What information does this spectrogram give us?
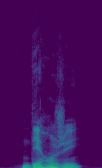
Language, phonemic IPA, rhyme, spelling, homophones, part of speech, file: French, /de.ʁɑ̃.ʒe/, -e, déranger, dérangé / dérangeai / dérangée / dérangées / dérangés / dérangez, verb, Fr-déranger.ogg
- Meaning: 1. to bother; to disrupt 2. to disarray/disarrange (throw into disorder)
